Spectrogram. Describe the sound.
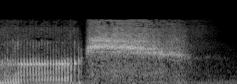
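A man's voice imitates a snore: a rattling, fluttering inhale followed by a long, breathy, hissing exhale. It is a single, fairly loud snore with no talking.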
